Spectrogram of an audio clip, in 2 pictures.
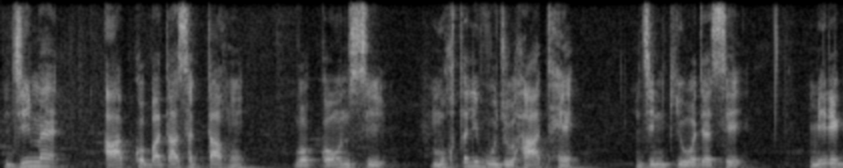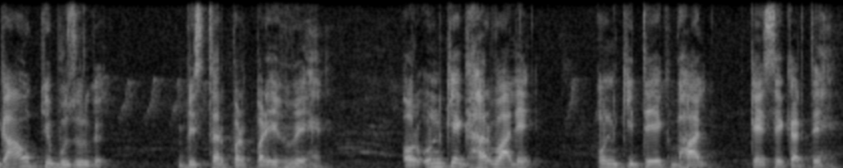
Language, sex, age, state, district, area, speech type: Urdu, male, 18-30, Bihar, Purnia, rural, spontaneous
